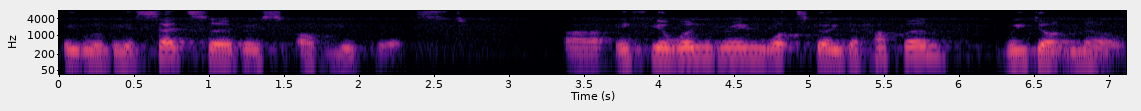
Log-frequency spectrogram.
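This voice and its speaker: Kindly middle-aged vicar welcoming worshippers. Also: male voice, on the high side, unhurried, warm tone, slight background noise, low-quality recording. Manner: kindly vicar addressing his congregation. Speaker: parish priest welcoming online worshippers. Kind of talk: informal welcome before a church service. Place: inside a stone church.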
